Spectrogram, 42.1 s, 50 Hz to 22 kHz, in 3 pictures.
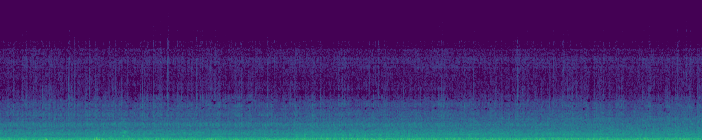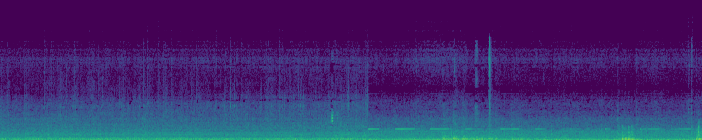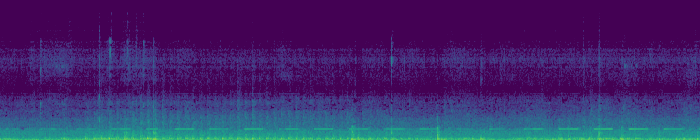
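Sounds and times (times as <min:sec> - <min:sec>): heavy diesel engine running: 0:00.0 - 0:42.0
reversing alarm beeping: 0:21.4 - 0:25.0, 0:26.1 - 0:37.0, 0:37.9 - 0:41.9.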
